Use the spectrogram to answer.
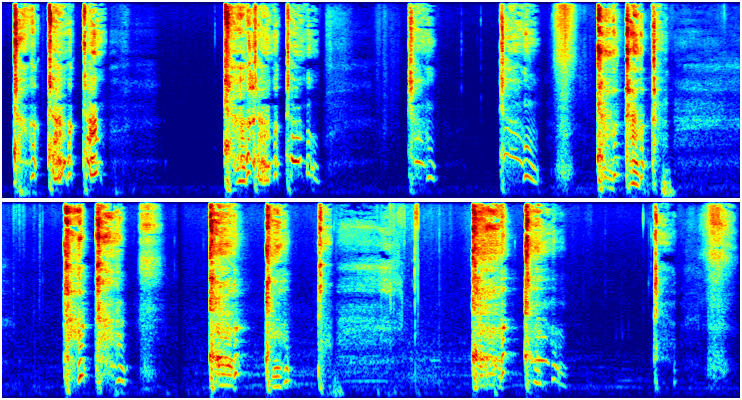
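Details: A person who is still sick coughs a lot: repeated bursts of harsh coughing in quick clusters with brief pauses, in a quiet room.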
